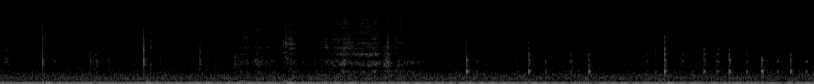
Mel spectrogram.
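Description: A medium, hollow white cardboard craft box is held in the hands and tapped on its side with fingertips and nails, giving soft, dry, clicky taps over a steady low hum. Midway there is a brief scratchy rustle, and the box is tilted toward the end.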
